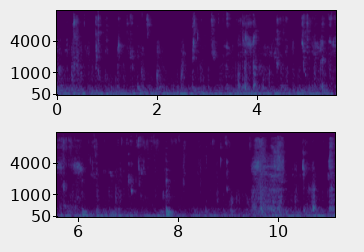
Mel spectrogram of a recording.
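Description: Quiet chewing and mouth sounds of people eating fried fish and rice: soft irregular clicks and smacks, with a slightly louder smack near the end, over a faint steady low hum.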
